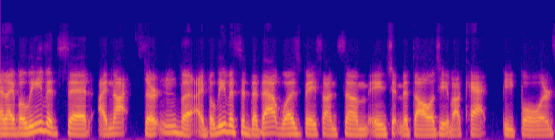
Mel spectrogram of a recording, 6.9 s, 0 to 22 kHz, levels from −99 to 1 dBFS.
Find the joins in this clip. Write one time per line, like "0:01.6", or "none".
none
